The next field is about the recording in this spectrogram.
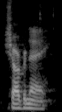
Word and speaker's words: Charbonnet: Charbonnet.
